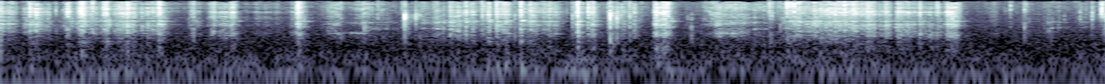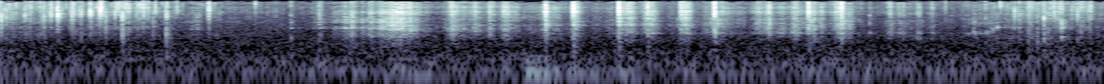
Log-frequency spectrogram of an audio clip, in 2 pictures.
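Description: A solid cream bar soap block held in a palm is scraped and carved with a metal box-cutter blade. Dense, bright, crisp scraping and shaving strokes come in bursts with short quiet gaps, carrying almost no low end.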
